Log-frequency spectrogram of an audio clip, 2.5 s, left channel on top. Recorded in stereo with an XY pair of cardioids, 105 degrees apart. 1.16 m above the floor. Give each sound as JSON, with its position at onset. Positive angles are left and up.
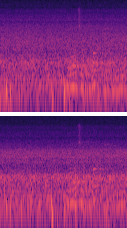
{"t": 1.3, "sound": "a man speaking", "azimuth_deg": 30, "distance_m": 6.5}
